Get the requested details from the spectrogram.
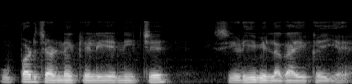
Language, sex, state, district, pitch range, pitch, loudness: Hindi, male, Jharkhand, Ranchi, 90-110 Hz, 95 Hz, -15 LUFS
